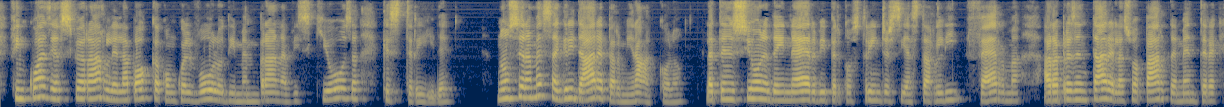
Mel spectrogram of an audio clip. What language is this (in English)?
Italian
